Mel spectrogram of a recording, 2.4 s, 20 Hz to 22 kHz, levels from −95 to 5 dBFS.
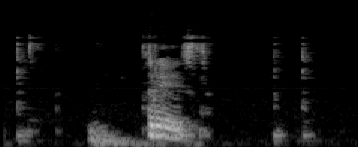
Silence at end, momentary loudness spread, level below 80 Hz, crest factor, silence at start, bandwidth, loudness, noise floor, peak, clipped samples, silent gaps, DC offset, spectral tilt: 0.35 s; 24 LU; -66 dBFS; 24 dB; 0.1 s; 9.6 kHz; -31 LUFS; -58 dBFS; -12 dBFS; under 0.1%; none; under 0.1%; -4 dB/octave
